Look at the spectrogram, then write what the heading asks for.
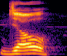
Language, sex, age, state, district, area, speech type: Punjabi, male, 18-30, Punjab, Pathankot, rural, read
